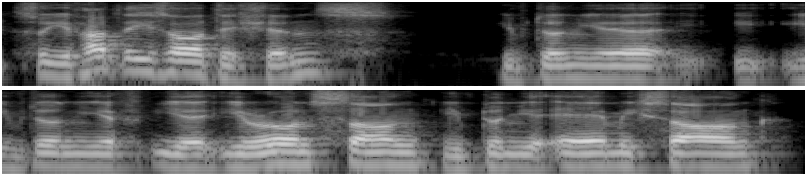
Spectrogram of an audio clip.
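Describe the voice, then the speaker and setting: English male host, mid pitch, friendly and a little stumbling. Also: moderate pace. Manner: friendly, laughs, stumbles on words. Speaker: interviewer, host. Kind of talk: casual interview.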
